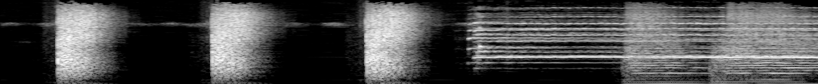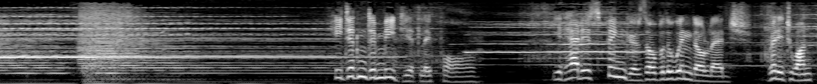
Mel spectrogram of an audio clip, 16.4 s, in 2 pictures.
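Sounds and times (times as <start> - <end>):
handgun shots: 0.6 - 1.2, 2.1 - 2.8, 3.7 - 4.3
sustained swelling musical chord: 5.2 - 16.3
speech: 11.6 - 13.1, 13.7 - 16.3.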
